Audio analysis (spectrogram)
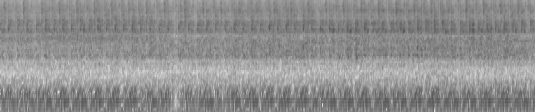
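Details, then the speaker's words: Vintage British twin motorcycle "Fred" first start on the lift with primary open, oil pressure gauge fitted, pseudo-Dunstall mufflers; steady, even low thumping idle with no knocks, misses or rattles, healthy. "Wow, that sounded good. I feel bad is that sounds better than beauty did."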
